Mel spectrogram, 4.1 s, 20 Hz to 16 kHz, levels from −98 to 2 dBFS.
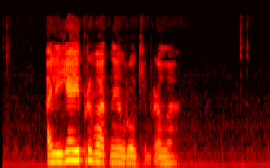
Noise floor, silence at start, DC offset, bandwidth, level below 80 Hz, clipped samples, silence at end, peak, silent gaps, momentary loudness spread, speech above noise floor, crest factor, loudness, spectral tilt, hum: -69 dBFS; 0.7 s; under 0.1%; 11 kHz; -70 dBFS; under 0.1%; 1.4 s; -16 dBFS; none; 14 LU; 36 dB; 20 dB; -33 LUFS; -6.5 dB/octave; none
